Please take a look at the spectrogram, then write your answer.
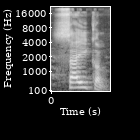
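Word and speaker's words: cycle: বলছি না কিমেন্ট অন্যদিকে যখন সি এর পর ওয়াই থাকবে তখন আমরা সেই সির উচ্চারণটিও স এর মত বলব বা দন্তসর মত বলব যেমন সাইকল অর্থাৎ সি এর পরে এখানে ওয়াই আছে সেজন্য আমরা বলব সাইকল অর্থাৎ সি এর উচ্চারণ এখানে স এর মতই অন্যদিকে আরেকটি শব্দ আমরা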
